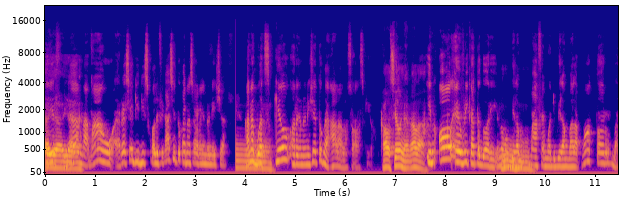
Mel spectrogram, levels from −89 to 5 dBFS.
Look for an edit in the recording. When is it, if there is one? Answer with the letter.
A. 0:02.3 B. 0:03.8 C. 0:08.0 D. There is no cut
B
